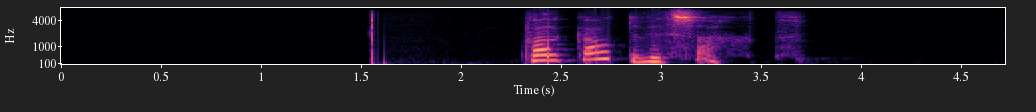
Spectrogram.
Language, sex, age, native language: Icelandic, female, 40-49, Icelandic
